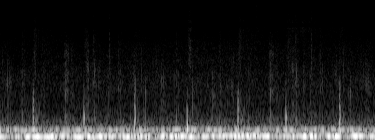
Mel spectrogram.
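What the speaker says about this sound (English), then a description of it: "I keep hearing footsteps." Steady, evenly paced footsteps in a video game, a rhythmic thudding run of moderately loud steps over a low droning rumble, with no talking.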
